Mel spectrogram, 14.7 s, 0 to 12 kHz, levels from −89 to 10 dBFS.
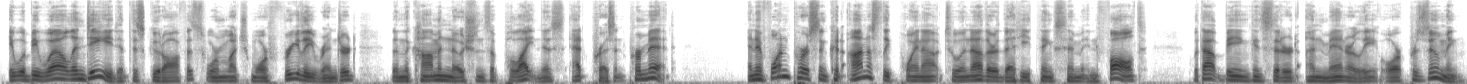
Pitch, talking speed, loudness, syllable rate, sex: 110 Hz, 185 wpm, -20 LUFS, 5.8 syllables/s, male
